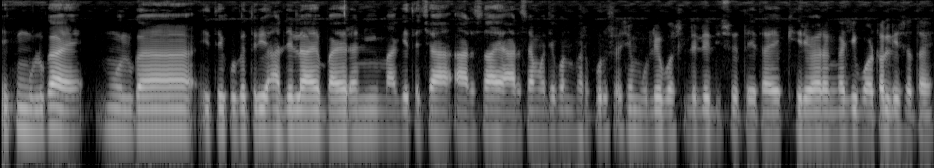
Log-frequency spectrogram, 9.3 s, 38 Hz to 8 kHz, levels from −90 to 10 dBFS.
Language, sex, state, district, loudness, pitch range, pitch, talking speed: Marathi, male, Maharashtra, Nagpur, -27 LUFS, 115-120 Hz, 120 Hz, 180 wpm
